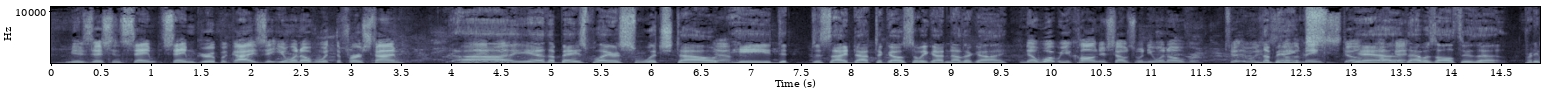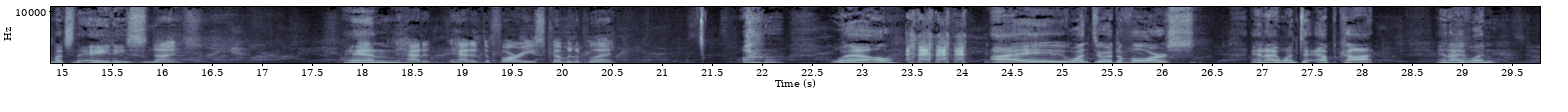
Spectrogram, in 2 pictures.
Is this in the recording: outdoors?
yes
